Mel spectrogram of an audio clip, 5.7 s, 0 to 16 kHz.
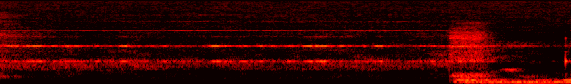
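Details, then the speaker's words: Steady thin whistle of exactly 2001 Hz in a garage, picked up only by one microphone with the garage door acting as an amplifier; sometimes constant, sometimes Morse-like; origin unidentified. "it happens to be that my garage door somehow acts as a frequency amplifier that only this microphone picks up and it happens to be exactly 2001 Hertz"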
